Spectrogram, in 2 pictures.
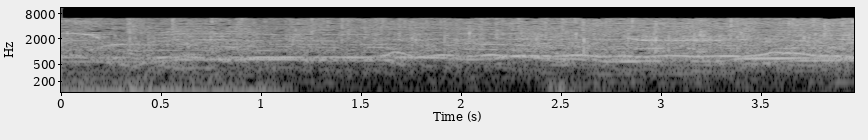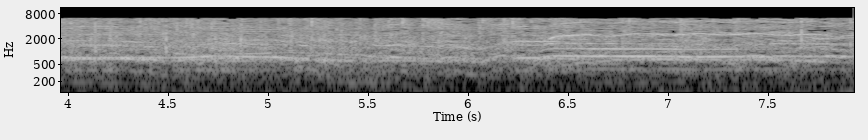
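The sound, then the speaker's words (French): Studio applause in the Radio Mandeléo studio, congratulating a coach, with cheering voices and whoops mixed in, a dense, steady roar of clapping and crowd noise that swells a little louder toward the end. “Voilà, les auditeurs ont suivi les applaudissements à partir de la maison.”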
